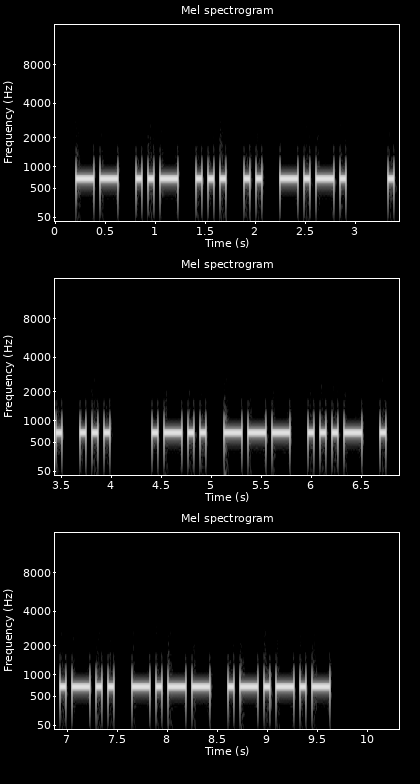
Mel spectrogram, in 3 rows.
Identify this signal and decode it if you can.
Morse code, heard as a keyed tone, about 19 wpm, 700 Hz. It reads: MUSIC IS LOVELY.
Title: Sentences with 3-Word Phrases - 20wpm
